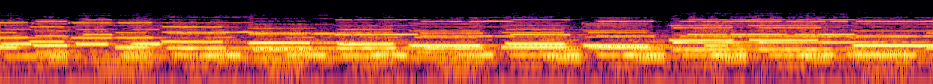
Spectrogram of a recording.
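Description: Chilean organillo, a hand-cranked barrel organ, playing a tune: held pipe notes moving in a melody over a bass note beating about twice a second.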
